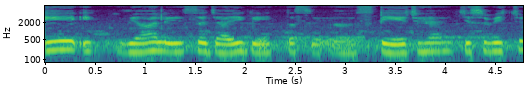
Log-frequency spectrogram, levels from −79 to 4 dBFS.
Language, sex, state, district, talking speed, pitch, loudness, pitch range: Punjabi, female, Punjab, Kapurthala, 125 wpm, 195 Hz, -14 LUFS, 185-200 Hz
